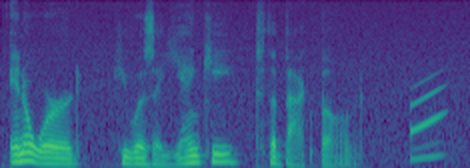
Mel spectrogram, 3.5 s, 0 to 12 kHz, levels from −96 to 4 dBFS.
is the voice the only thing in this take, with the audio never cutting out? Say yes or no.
no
